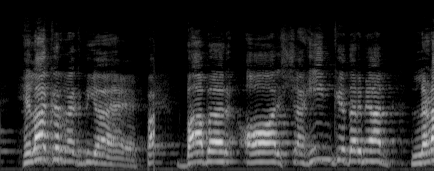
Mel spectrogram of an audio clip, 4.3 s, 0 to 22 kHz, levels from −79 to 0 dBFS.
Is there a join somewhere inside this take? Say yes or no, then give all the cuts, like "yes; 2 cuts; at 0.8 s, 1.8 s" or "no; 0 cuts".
yes; 1 cut; at 1.7 s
